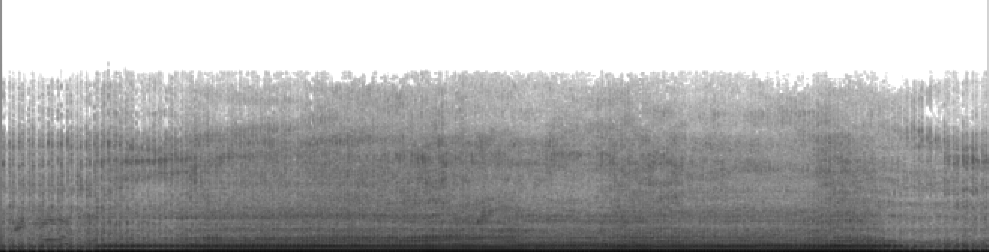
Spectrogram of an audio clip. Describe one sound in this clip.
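An off-road vehicle's engine revs up and down.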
